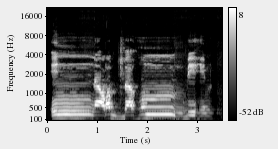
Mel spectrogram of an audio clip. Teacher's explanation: میم ساکن کے بعد با ہے تو اخفاء شفوی ہوگا، غنہ اور اخفاء کے ساتھ پڑھیں گے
